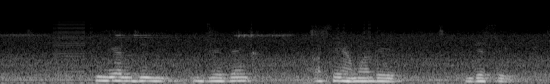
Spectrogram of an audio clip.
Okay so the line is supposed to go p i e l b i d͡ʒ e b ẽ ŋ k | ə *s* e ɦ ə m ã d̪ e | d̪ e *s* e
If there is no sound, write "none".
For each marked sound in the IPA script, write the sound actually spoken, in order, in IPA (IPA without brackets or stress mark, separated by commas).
s, s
